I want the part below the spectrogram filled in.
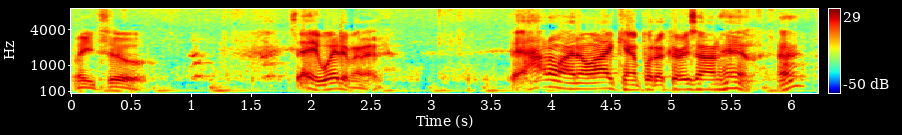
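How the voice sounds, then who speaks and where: An actor playing a wisecracking insurance investigator who narrates a 1950s radio drama in a dry, hard-boiled way. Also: male voice, mid-range voice, sing-song, a little slow, over music, rough recording. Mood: wry. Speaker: narrator and lead.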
